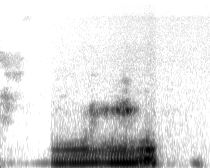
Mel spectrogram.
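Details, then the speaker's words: Single loud, low, buzzing rumble lasting about a second, then quiet: a French bulldog snoring on one breath; snoring. "And yes, I'm going a little bit rough. Grogu, you're snoring."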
